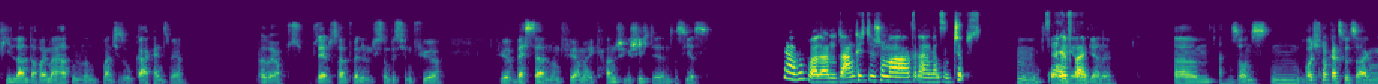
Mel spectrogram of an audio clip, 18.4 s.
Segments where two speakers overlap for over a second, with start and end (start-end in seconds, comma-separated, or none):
none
